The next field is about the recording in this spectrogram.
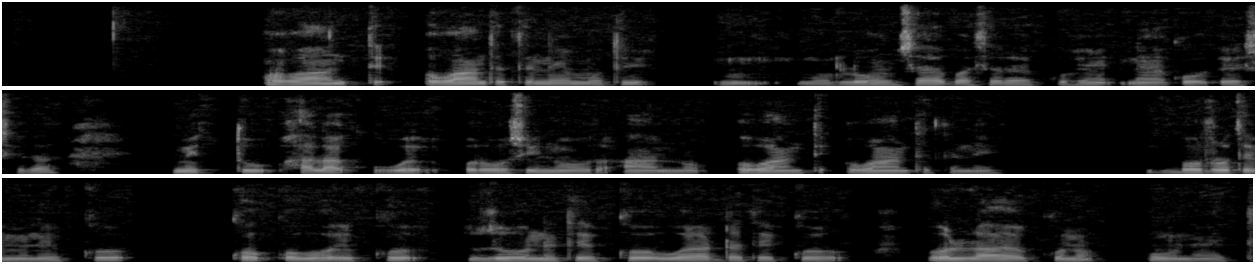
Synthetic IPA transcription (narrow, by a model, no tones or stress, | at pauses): ʔɔbaːnt̪ɛɔwaːnt̪ɛt̪ɛneːmːɔt̪ɪ | loːnsɐjɛbɐsɪɾɐɛkːɔɦɛʔːɐjɐkʼɔᶑeːsɪd̪ɐ | mɪt̪ːuhɐlɐkʼʊwːɛɔɾo̞ːsɪnoːɾɐ̰ʔaːnːɔɔbaːnt̪ɛɔbaːnt̪ɛt̪ɛne | bɔrːɔt̪ɛmɪnɛkːɔ | kʼɔkʼːɔbɔɪkːɔ | zoːnɛt̪ɛkːɔwɔɾɐd̪ɐt̪ɛkːɔ | ɔlːaːjɔkːɔnɔ | uːnɐjɛt̪ː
